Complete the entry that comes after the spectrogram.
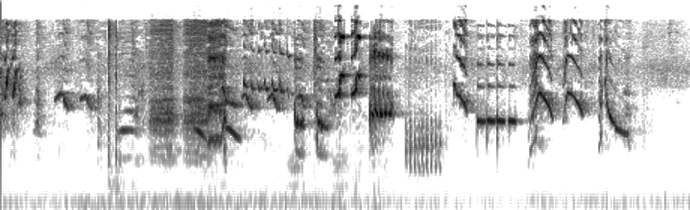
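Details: Tutor song of a young black-winged myna, full of varied fill-in phrases: rasping buzzy notes, a steady mid whistle, then a string of crisp high chirps and upslurred whistles, over a faint low hum.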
